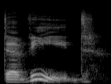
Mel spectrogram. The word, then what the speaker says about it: David: like uh David um where the emphasis is above the a David we're going to say David so we put the accent above the I and so the stressed syllable is this uh vid part deid or I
